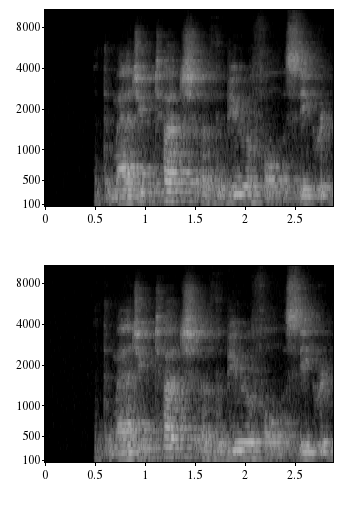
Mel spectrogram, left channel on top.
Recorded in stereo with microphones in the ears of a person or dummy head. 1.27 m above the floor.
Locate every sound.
0.5 s a man speaking: 5° left (ahead or behind), 0.6 m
